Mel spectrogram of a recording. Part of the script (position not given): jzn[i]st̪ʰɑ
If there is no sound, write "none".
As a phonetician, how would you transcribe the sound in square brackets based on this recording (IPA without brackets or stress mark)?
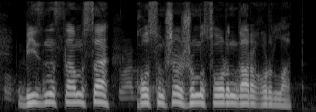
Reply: e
